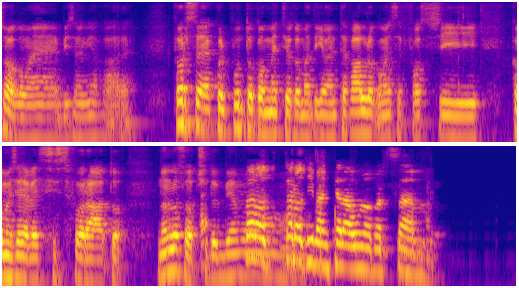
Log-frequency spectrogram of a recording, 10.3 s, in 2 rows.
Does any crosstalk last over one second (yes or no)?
yes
